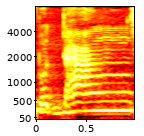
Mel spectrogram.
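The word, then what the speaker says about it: Buddhaṃ: M with a dot is NG. Okay? Okay. Sister? From the beginning, Buddhang Saranang Gacchami.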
